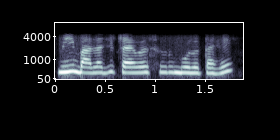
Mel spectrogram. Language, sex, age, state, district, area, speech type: Marathi, female, 18-30, Maharashtra, Nanded, rural, conversation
